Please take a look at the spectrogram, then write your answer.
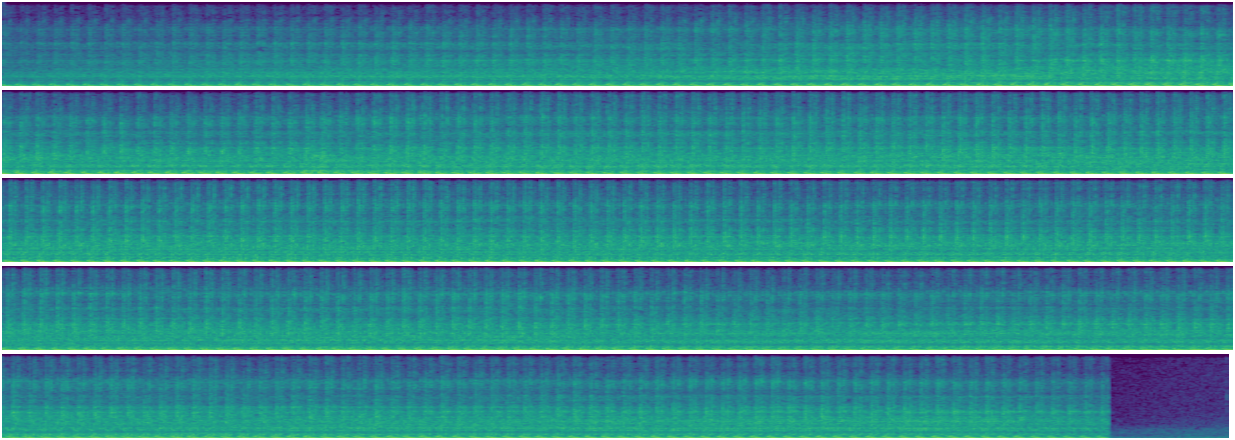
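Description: Steady running drone of an MTD riding lawn mower's Power-More engine under load after a carburetor cleaning, loud and close with an even hum that holds for about twenty seconds before cutting off abruptly.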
